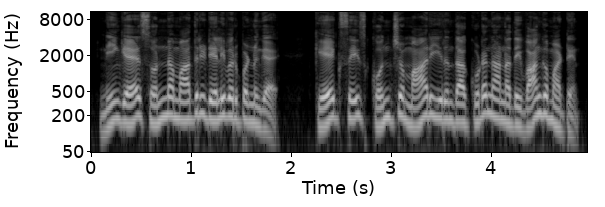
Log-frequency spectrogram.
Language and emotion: Tamil, angry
